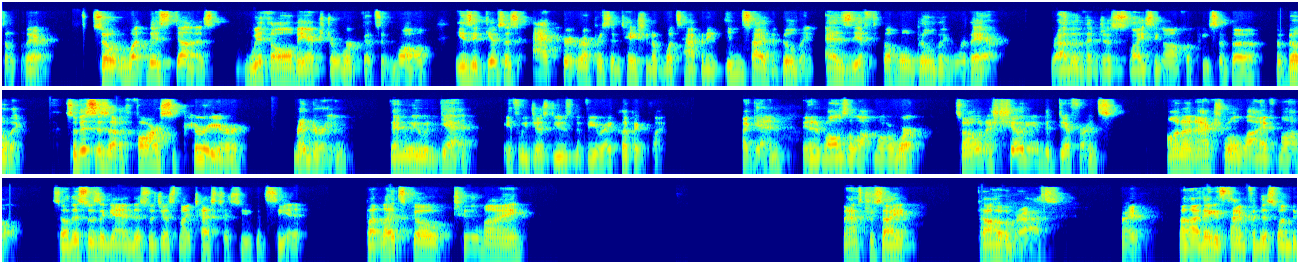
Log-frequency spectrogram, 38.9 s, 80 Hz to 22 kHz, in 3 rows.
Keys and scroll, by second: 9.2 F15.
